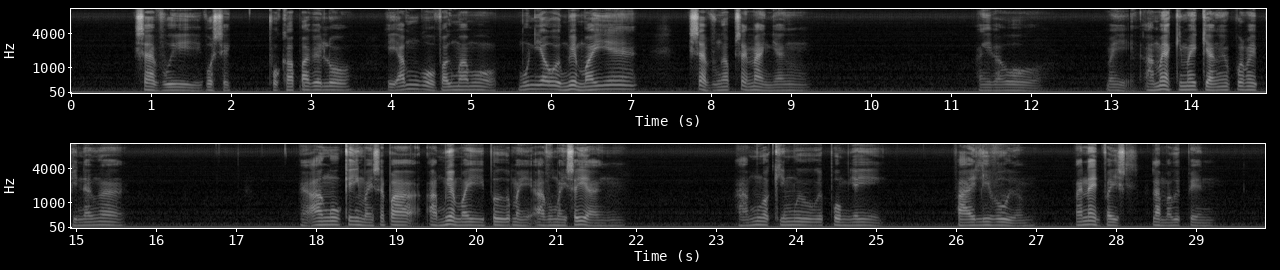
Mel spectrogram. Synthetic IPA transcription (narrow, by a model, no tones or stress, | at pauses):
isaβujβo̞se | pʰokapaβe̞lo̞ | ejamuβovawmamo | muniaoemuemaje | isabuŋapu̥samaŋiaŋ | aŋiβao | maj | amajakimajkeaŋopomajpinawŋa | naaŋokeŋmajsapaː | mujamajpamaja̰βumajsajaŋ | amuakʰimuwepomiaj | fajliβuam | ɡanaadvajs | lamaɡwepen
